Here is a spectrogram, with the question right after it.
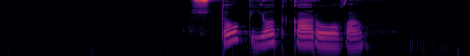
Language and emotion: Russian, neutral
